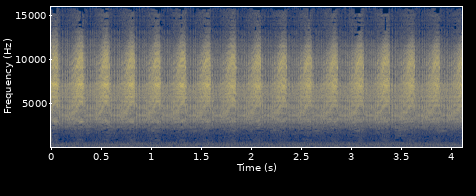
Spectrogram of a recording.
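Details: A single Cryptotympana takasagona cicada near Dona village, Kaohsiung County, Taiwan, recorded live: loud, harsh buzzing pulses pitched high, repeated steadily about four times per second, each pulse swelling then dropping, with no other clear sounds.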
